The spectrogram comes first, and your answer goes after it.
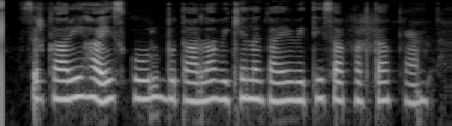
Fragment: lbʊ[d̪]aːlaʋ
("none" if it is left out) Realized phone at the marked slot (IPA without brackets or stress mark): t̪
